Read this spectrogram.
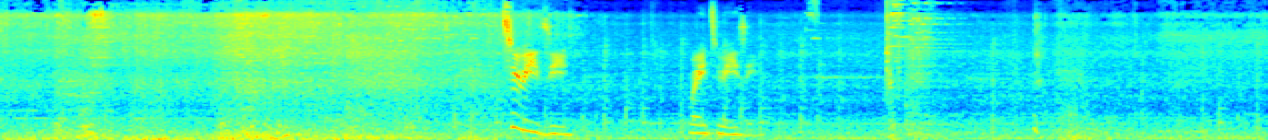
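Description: A young woman talks quietly into a headset microphone.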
